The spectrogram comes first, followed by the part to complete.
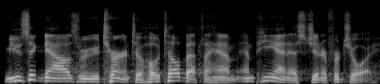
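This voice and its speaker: An actor playing a radio news announcer in a live audio drama, speaking in formal newscaster style. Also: male voice, mid-range voice, fairly quick, big-room sound, heavy background noise, close to an everyday voice.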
